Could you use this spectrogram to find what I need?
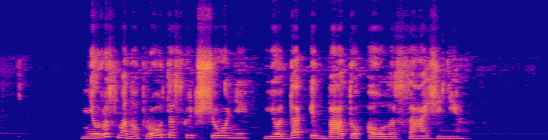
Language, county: Lithuanian, Vilnius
